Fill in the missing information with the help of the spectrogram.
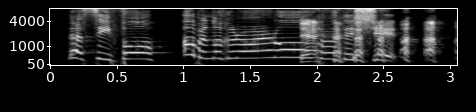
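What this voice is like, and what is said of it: Chris Tucker impression. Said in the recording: “I'm trying to do a Chris Tucker impersonation ... it's hard not to do the Chris Tucker voice”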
